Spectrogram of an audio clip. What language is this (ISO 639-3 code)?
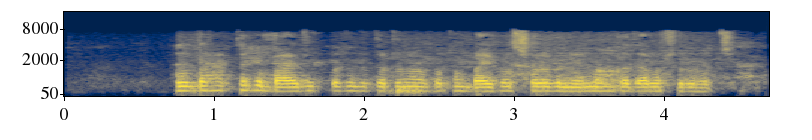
ben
